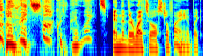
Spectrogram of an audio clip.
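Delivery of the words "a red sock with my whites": mock horror.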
